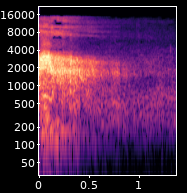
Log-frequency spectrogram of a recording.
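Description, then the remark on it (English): A single sharp whip crack, like the one on the show Rawhide, bursts out bright and loud, then fades over about a second into a hissy tail. No voices are heard. “And when he snapped, it sounded like the whip crack on the show Rawhide.”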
